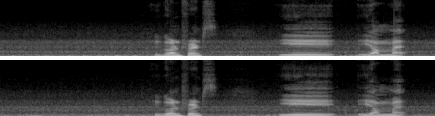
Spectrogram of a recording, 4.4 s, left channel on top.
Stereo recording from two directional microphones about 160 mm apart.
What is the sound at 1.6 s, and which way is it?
Speech, 15° left (ahead or behind).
